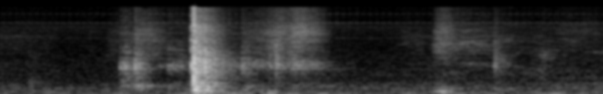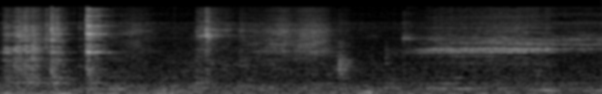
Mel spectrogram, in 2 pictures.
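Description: Painting tools being handled on a table: a sharp knock about a second in, then scattered light clicks, and near the end a paintbrush being swished in a glass water jar.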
